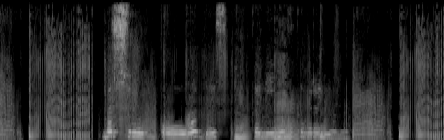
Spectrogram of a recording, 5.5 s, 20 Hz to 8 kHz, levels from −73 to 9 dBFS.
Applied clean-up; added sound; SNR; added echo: neural mask model RNNoise.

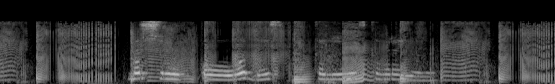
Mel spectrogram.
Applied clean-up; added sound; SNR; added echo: none; Fart; 4 dB; none.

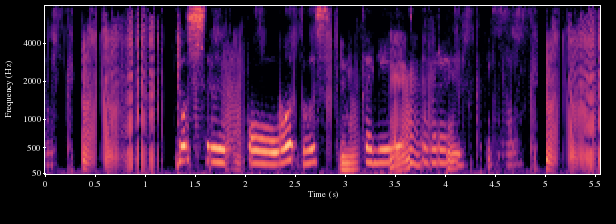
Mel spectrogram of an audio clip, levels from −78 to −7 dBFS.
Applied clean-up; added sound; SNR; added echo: neural diffusion model UNIVERSE++.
